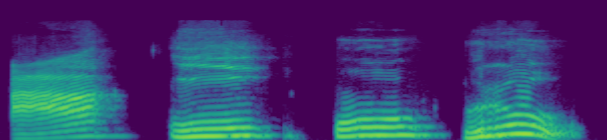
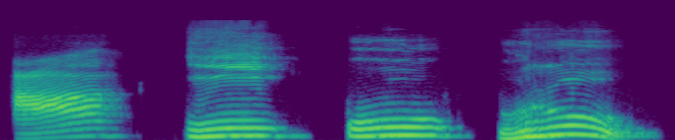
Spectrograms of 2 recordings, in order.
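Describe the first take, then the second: The two takes are said the same way.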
